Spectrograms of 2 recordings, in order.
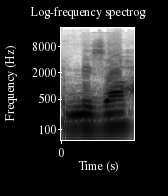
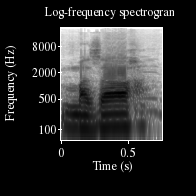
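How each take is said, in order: First: The first vowel is an 'i' sound. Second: The first vowel is an 'a' sound. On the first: The speaker calls it right. "मीम के नीचे ज़ेर है" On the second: The speaker calls it wrong. "लफ्ज़ बोलते हैं"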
